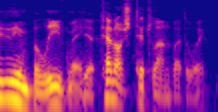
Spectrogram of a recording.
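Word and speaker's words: Tenochtitlan: Tenosh Titlan by the way. How do you say it? Tenosh Titlan.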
